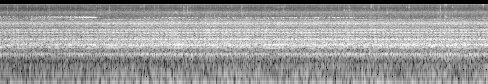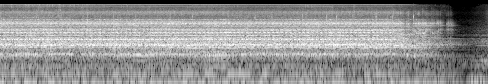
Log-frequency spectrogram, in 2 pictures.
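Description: A metal lathe whirs steadily as a cutting tool shaves metal.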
